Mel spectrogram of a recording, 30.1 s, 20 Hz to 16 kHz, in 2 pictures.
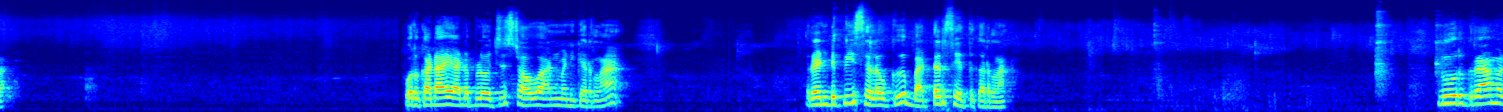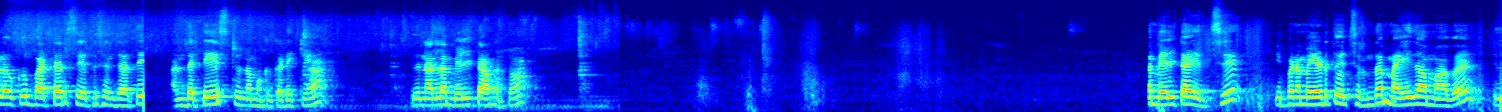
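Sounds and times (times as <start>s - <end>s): butter sizzling in a pan: 0.0s - 4.0s, 7.9s - 21.3s
spatula scraping a pan: 17.0s - 21.3s.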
